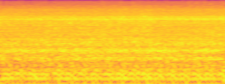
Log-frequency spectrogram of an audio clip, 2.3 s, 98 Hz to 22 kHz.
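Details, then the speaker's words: 2008 Chevy Trailblazer at idle after serpentine belt replacement: even steady idle, belt screech gone, faint whir left from power steering pump pulley, owner suspects its bearings; normal idle. "But the major noise, most of the noise is gone."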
